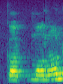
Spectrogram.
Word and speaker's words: Godmorgon: now well aware that it's actually Swedish, meaning good morning, and it's pronounced like something like Godmorgon or something, but it's Godmorgon for us.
